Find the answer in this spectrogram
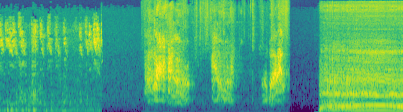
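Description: A northern mockingbird chattering in a rapid run of harsh notes, then a cat meowing three times, then a water buffalo giving one long low moo.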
